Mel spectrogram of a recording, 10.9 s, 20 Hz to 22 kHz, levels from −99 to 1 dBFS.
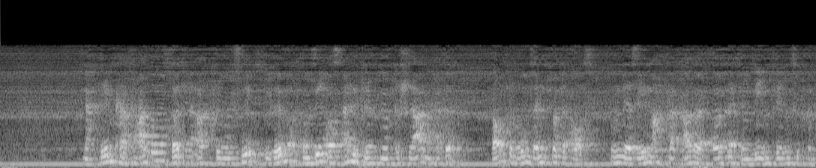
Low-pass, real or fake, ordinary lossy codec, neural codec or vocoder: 7.2 kHz; fake; none; autoencoder, 48 kHz, 32 numbers a frame, DAC-VAE, trained on Japanese speech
